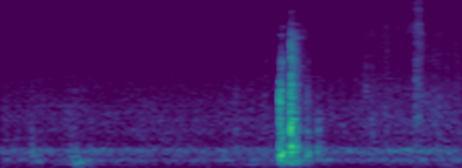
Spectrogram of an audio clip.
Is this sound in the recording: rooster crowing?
no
